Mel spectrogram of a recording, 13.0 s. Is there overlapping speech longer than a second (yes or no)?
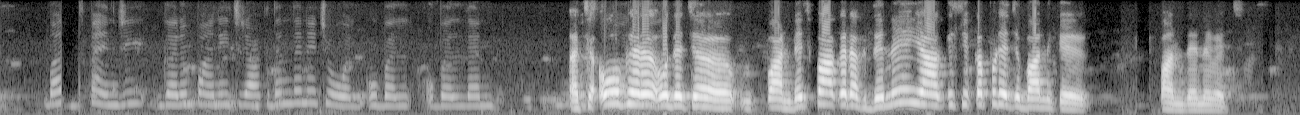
no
